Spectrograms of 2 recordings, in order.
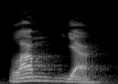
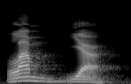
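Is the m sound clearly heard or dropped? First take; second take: clear; clear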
